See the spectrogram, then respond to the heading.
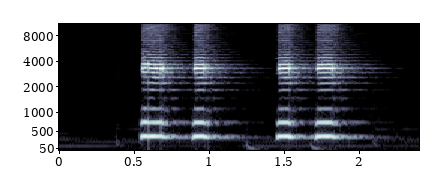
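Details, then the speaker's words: Stock horn on another Kawasaki KLR650, played for comparison with a Denali Soundbomb Mini fitted to a 2023 KLR650: two pairs of short, bright, fairly high-pitched toots at even strength. The Soundbomb was judged lower and more bassy. "that sounds much better than the original horn"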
